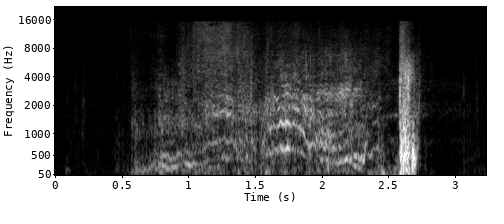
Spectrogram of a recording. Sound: zip noise

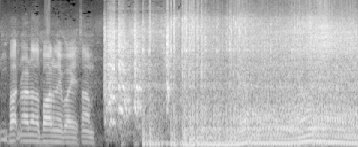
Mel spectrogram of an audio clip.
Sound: engine fires up

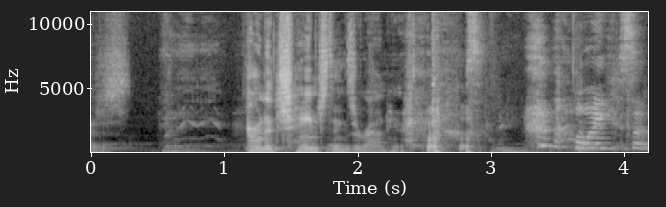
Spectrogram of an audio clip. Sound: laughing

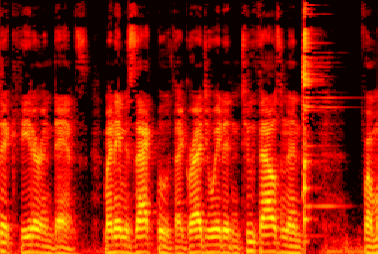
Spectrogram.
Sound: bangs on sauce pan

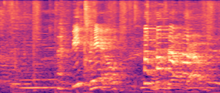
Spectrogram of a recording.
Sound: laughs

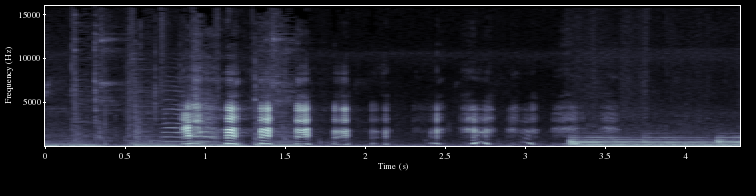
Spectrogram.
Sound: laughter

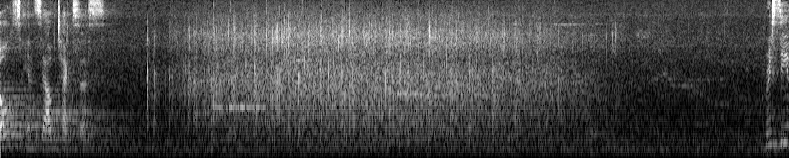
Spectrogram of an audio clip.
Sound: applause

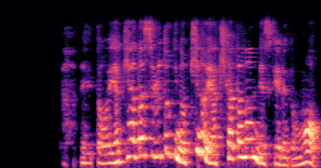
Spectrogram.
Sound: non-english speech

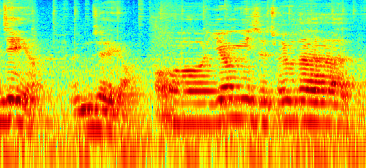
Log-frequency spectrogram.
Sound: speaking Korean

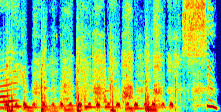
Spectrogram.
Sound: panting

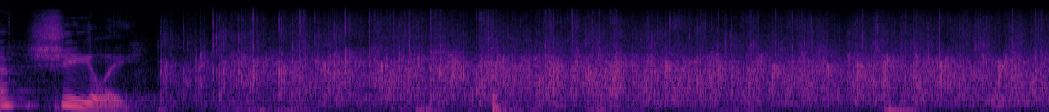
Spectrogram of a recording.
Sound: applause

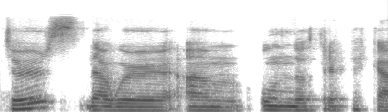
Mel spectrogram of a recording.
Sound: foreign language

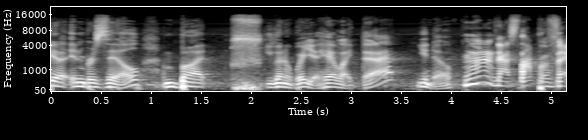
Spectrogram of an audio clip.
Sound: scoffs

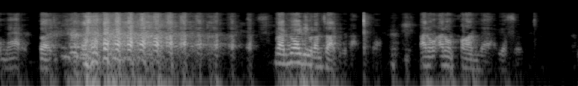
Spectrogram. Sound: laugh

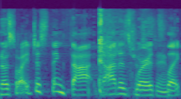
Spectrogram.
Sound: coughs

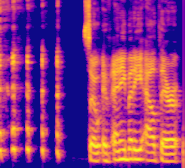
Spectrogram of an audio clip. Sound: laughs

